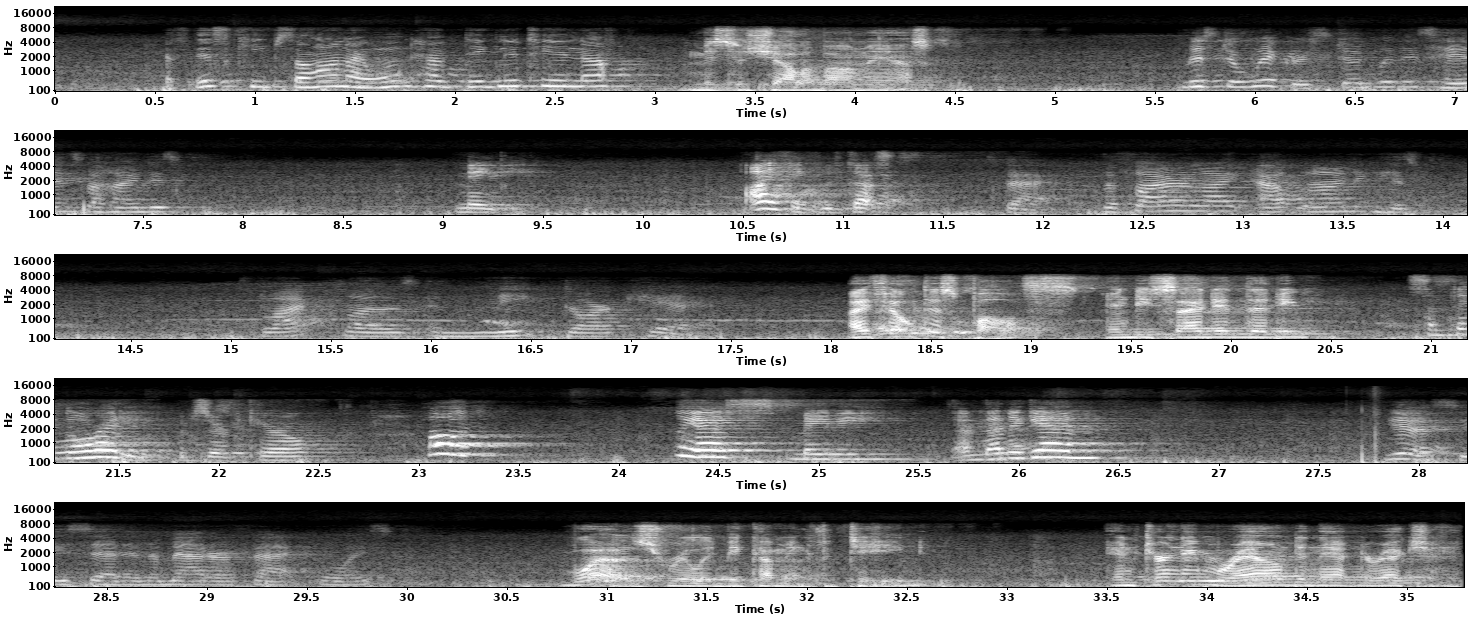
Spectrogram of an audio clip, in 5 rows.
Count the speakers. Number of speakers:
four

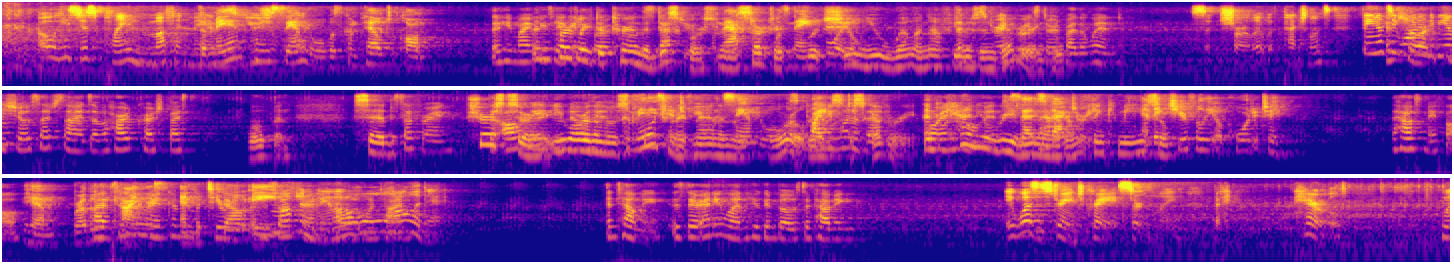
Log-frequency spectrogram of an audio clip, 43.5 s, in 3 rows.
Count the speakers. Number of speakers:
four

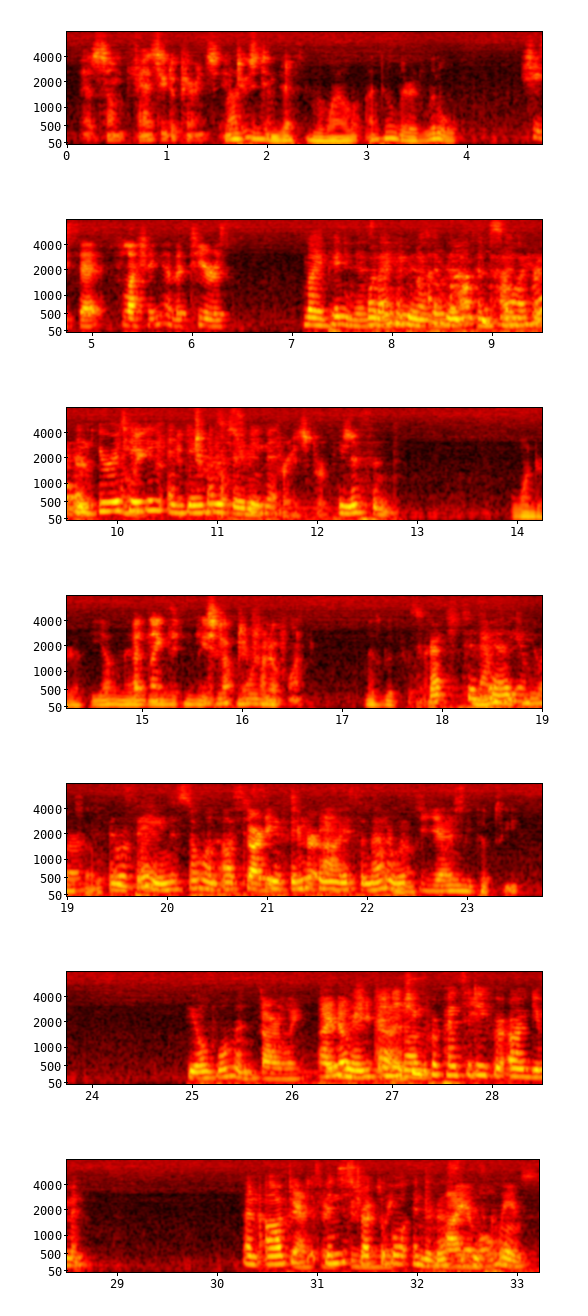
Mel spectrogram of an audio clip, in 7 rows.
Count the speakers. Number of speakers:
seven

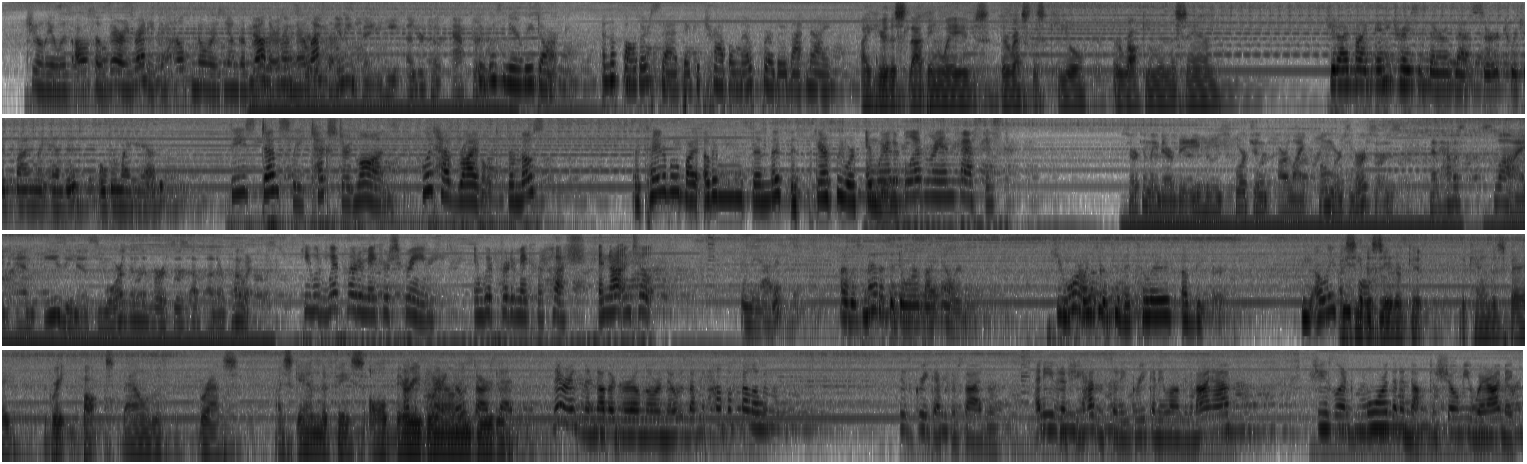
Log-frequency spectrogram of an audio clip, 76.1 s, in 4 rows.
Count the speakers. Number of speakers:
eight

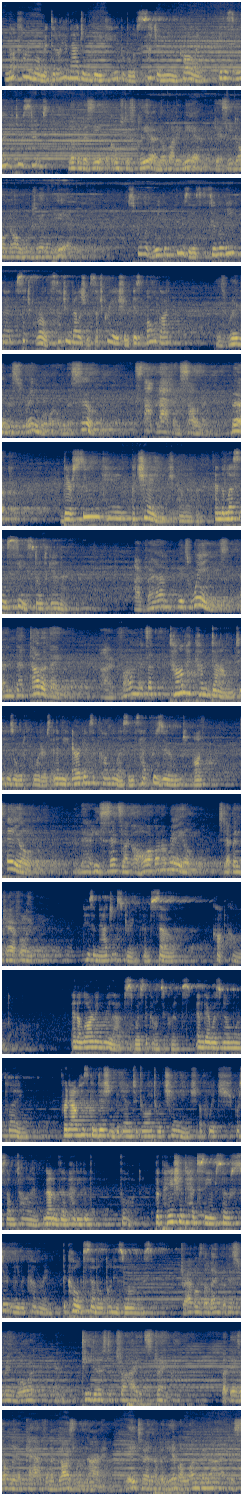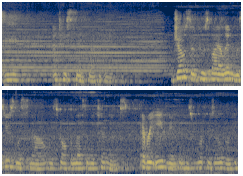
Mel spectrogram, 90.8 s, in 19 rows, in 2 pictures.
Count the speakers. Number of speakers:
two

